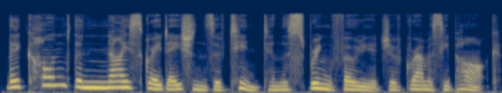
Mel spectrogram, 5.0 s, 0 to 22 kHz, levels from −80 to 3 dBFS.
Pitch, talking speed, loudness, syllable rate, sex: 195 Hz, 165 wpm, -16 LUFS, 4.3 syllables/s, female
